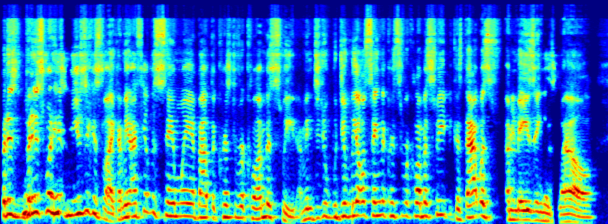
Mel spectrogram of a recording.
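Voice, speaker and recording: A man's voice: high-pitched, lively intonation, very fast, hardly any pauses. A man chatting casually in a panel about choral music, enthusiastic and playful.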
